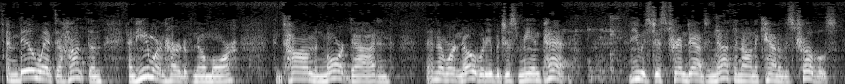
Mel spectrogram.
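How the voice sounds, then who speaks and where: An actor playing an orphaned Southern boy, telling his tale in a folksy, halting way in a radio drama. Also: fairly high pitch, breathy edge. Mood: mournful, earnest. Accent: American Southern. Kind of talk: old-time radio drama acting. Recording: dull, hissy old radio broadcast.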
